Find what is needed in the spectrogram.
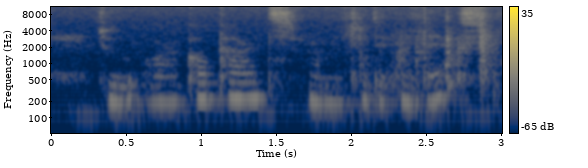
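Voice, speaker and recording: Soft-spoken and at a fairly slow pace, a woman talks at a medium pitch with ordinary pitch variation while music plays in the background. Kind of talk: ASMR tarot card reading.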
